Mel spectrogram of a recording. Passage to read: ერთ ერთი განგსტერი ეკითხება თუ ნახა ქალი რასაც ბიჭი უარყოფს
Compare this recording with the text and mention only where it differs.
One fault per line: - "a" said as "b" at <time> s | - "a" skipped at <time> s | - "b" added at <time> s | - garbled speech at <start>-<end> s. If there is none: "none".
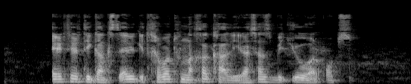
none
